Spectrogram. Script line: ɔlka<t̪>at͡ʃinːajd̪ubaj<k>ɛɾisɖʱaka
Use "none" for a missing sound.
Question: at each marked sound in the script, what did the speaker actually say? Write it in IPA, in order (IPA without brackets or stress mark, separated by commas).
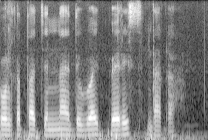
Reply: t̪, p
